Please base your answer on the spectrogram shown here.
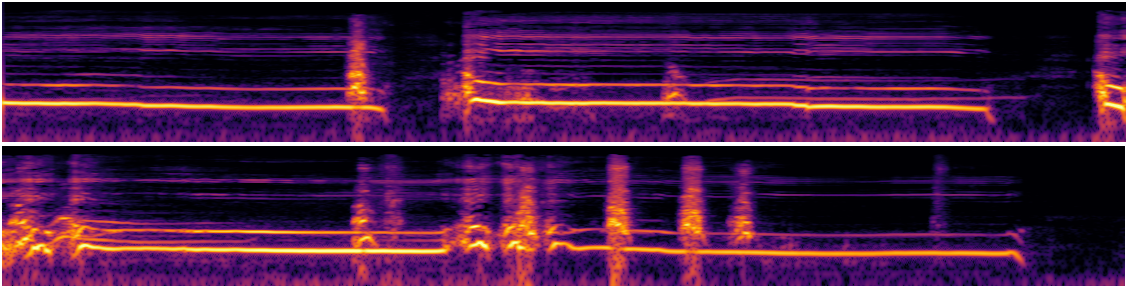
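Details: A French Bulldog, taught to howl by its owner, gives long sustained howls that slide slowly downward, with a break and then a second drawn-out howl broken by short yips; a person speaks briefly nearby.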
